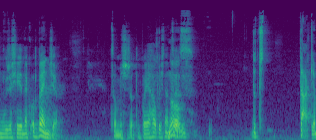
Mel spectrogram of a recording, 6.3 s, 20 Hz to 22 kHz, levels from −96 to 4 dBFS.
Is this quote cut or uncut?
uncut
